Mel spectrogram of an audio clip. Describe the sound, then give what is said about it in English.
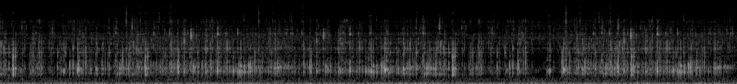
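Beer pours steadily from a can into a very big pint glass, a continuous gurgling splash with a fizzy hiss that holds for about seven seconds without pause. No one speaks. “Let me try a little pour now while we're waiting for other people.”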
